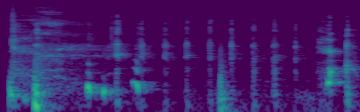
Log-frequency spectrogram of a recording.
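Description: A coughing fit: a rapid string of harsh, close-up coughs, about a dozen bursts over a few seconds, mixed with breathy, laugh-like gasps between them.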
